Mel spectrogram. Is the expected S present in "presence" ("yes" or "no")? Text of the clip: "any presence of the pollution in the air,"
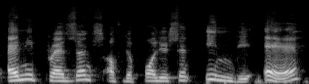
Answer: yes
